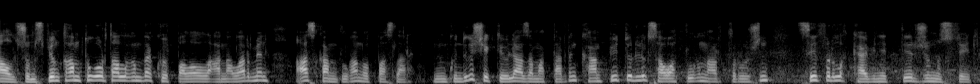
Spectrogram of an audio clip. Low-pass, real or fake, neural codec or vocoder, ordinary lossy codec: 7.2 kHz; real; none; Opus, 16 kbps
